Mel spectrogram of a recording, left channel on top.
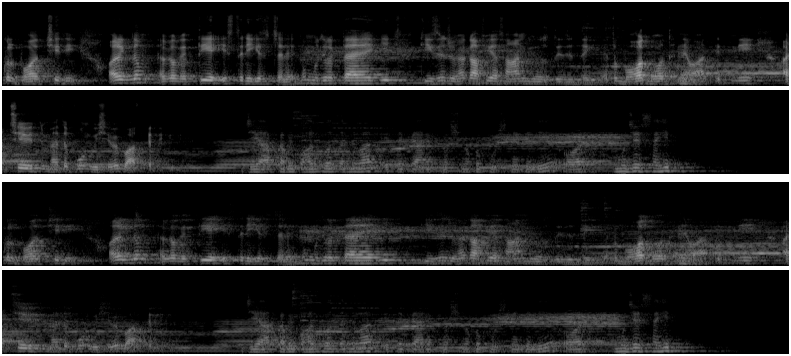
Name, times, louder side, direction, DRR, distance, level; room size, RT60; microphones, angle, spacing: voice 1, 0.0-7.0 7.3-9.5, left 4 dB, 80° left, 9 dB, 0.6 m, -37 dB
Singing, 2.7-14.0, equal, 50° right, 2.0 m, -46 dB
sound 1, 5.8-7.0 10.8-12.4, right 1 dB, 75° right, 1.5 m, -57 dB
voice 2, 10.3-14.6, equal, 5° left, 4 dB, 0.4 m, -44 dB
7.5 x 4.1 x 5.3 m, 1.0 s
head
